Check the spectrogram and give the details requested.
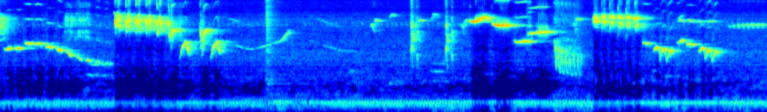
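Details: Kept blue flycatcher (tledekan) from Merapi singing at night: a rapid, varied run of high whistled phrases, some sliding downward, with bright chips and trills in bursts. A steady low hum runs underneath throughout.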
